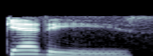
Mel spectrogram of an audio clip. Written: Geddes

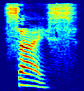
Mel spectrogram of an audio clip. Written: sice

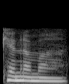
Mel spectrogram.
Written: kinema

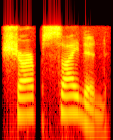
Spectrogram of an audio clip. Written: sharp-sighted

